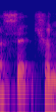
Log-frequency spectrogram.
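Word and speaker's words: Citroën: A Citroen, mate.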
